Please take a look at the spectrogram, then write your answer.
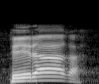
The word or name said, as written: pe-raaga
